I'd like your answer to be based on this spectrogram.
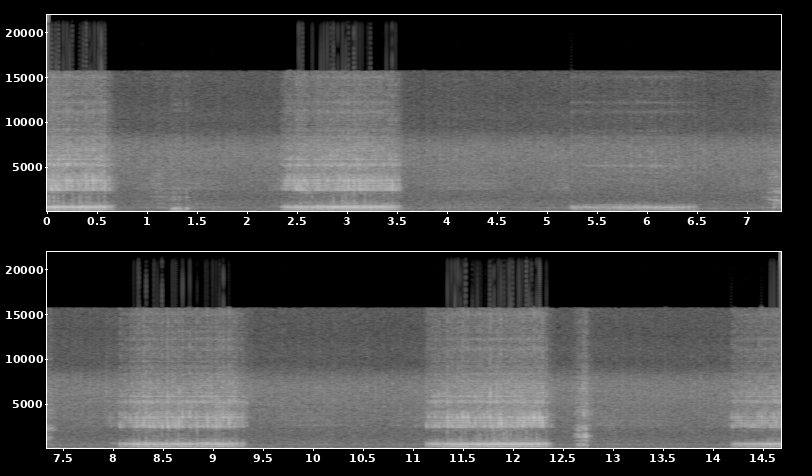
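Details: Man snoring heavily: loud, rough, rattling snores in a steady rhythm, about five in fifteen seconds, roughly twenty breaths a minute.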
